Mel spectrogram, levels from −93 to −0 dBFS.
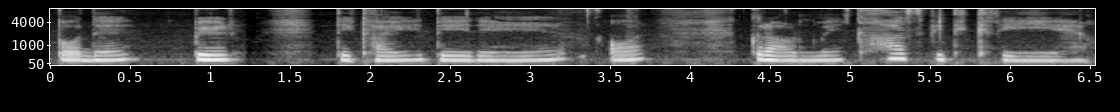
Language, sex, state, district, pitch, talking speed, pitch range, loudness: Hindi, female, Uttar Pradesh, Lucknow, 195 Hz, 130 wpm, 180-210 Hz, -18 LUFS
